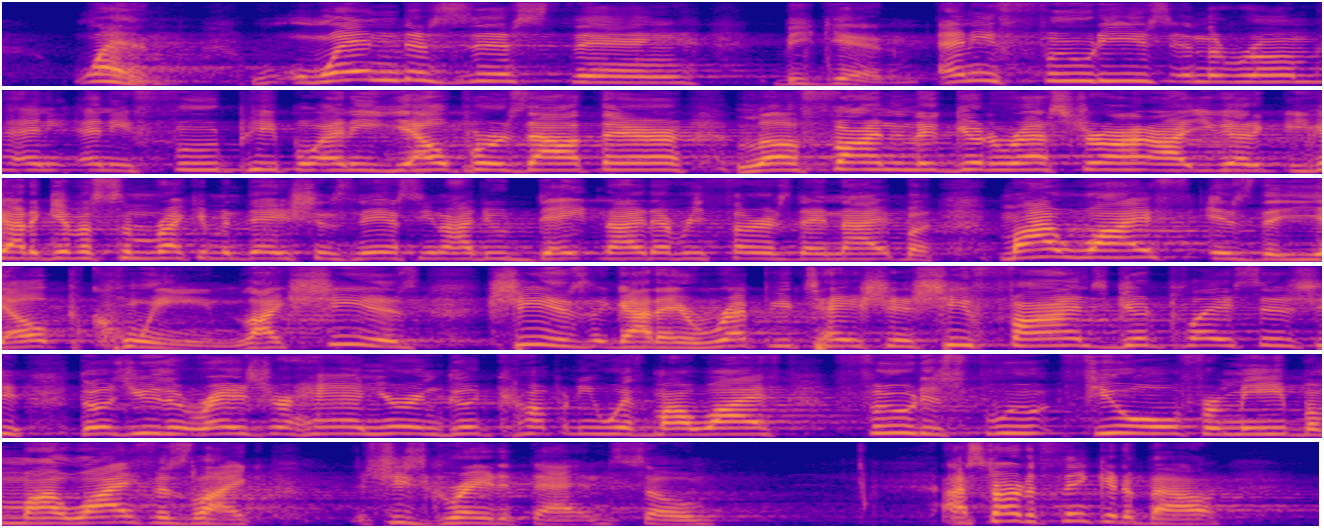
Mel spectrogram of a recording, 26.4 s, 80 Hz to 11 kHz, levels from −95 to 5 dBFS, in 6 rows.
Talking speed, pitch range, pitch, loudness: 225 wpm, 225-260 Hz, 245 Hz, -25 LUFS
